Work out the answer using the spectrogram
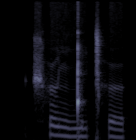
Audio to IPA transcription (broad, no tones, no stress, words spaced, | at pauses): t͡ʃʰøɲŋ͡ǃiǀʰø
